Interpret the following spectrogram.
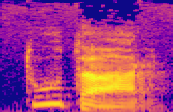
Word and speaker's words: тутар: В тех же случаях Т произносится примерно как Д. тутар, Татарин, удеял, одеяло, солдак, солдат, молоток, молоток, сетель, стол, карандаш, карандаш.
